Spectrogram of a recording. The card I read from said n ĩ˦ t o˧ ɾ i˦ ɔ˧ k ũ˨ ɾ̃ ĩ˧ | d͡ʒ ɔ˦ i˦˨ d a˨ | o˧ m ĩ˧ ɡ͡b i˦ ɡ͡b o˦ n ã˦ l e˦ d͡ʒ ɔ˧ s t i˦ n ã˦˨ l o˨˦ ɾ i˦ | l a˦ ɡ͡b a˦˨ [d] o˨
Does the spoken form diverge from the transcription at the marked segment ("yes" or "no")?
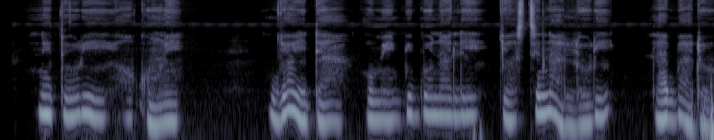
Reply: no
